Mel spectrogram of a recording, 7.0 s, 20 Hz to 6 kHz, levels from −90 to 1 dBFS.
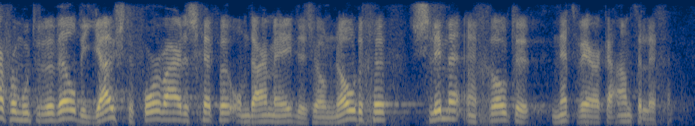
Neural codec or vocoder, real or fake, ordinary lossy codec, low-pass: none; real; Opus, 16 kbps; 5.4 kHz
